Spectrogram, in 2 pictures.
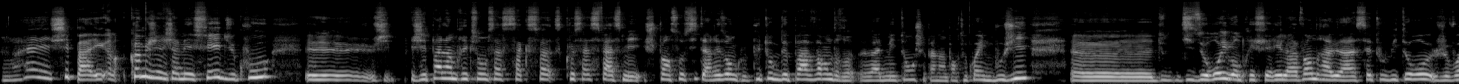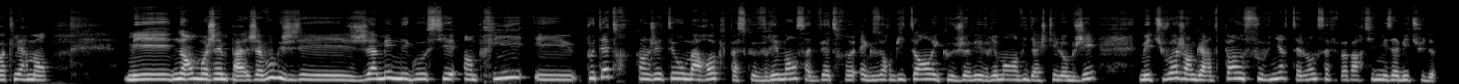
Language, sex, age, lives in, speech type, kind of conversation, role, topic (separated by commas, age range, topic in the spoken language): French, female, 35-39, France, conversation, unstructured, none, Est-il acceptable de négocier les prix partout où l’on va ?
